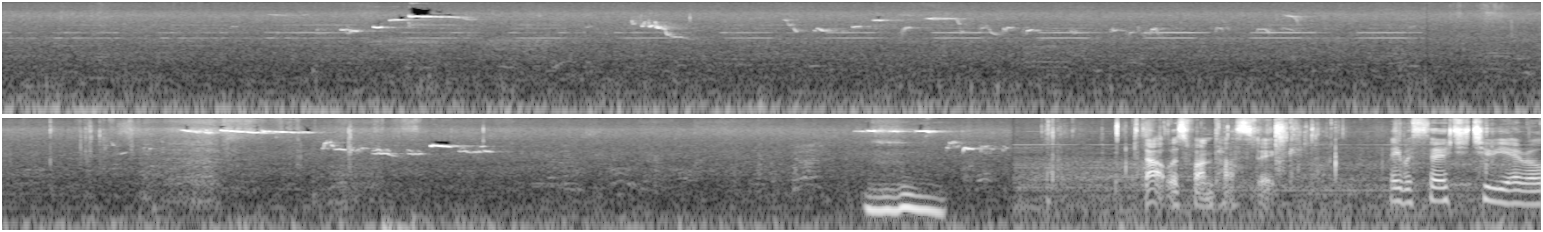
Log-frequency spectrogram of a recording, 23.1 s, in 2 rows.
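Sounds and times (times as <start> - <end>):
small birds chirping: 1.6 - 10.7, 12.2 - 15.4, 18.0 - 20.1
low outdoor rumble: 15.3 - 23.0.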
